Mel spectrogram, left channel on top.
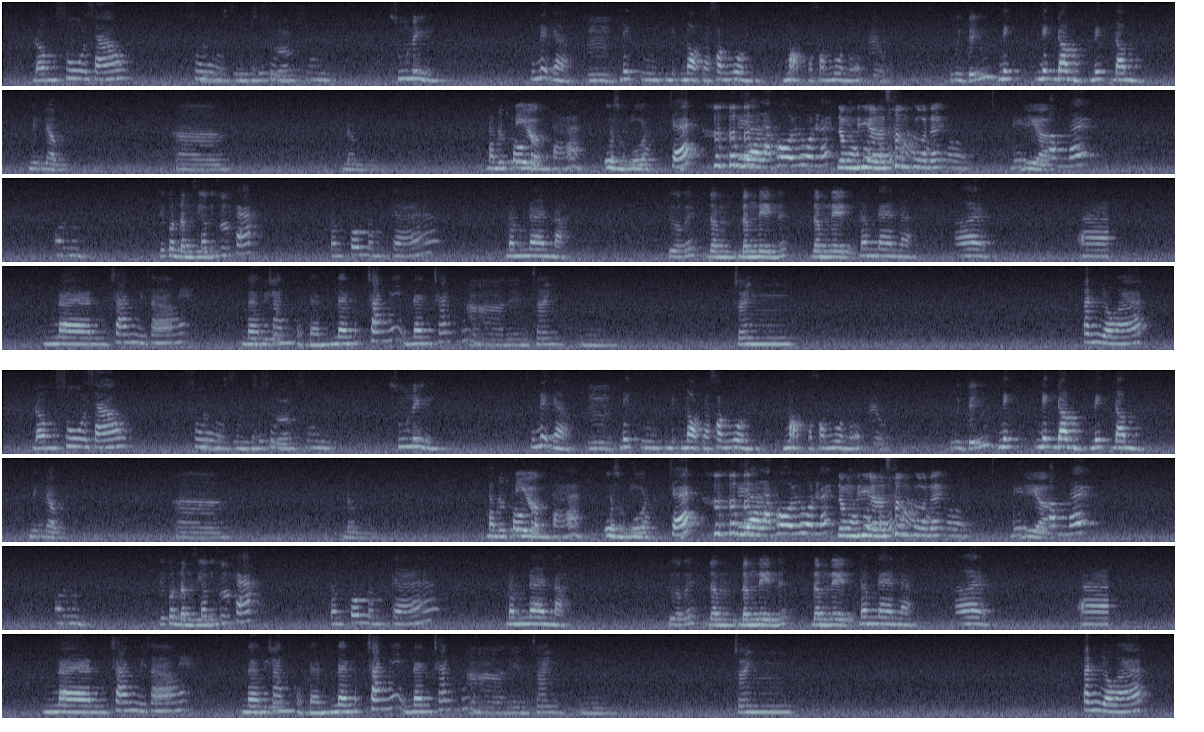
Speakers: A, on the right (about 60°); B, on the left (about 75°).
A: đồng xu thì sao xô
B: đồng xu
A: rồi xô
B: xu được
A: xô gì xô gì
B: xu nịnh
A: xô gì xô nịnh à
B: ừ
A: nịnh nịnh nọt là xong luôn nọt là xong luôn rồi đấy.
B: Ai dồi, cứ bình tĩnh
A: nịnh nịnh đầm nịnh đầm
B: nịnh đồng à, đồng
A: đầm
B: đầm
A: tôm
B: đìa
A: đầm cá à?
B: ui
A: đầm
B: dồi
A: đìa
B: ôi
A: chết
B: <laughs>
A: đìa là thôi luôn đấy
B: đầm
A: đìa
B: đìa
A: thôi
B: là
A: tới
B: xong
A: bảo
B: thôi
A: cọ
B: đấy
A: rồi đìa
B: đìa
A: xong đấy đầm
B: thế còn đầm gì
A: đầm
B: nữa
A: gì khác đầm tôm đầm cá
B: Ờ,
A: đầm nền à
B: được ấy đầm đầm nền đấy đầm nền
A: đầm nền à ơi à, nền chanh thì sao nền
B: nền gì
A: chanh
B: á
A: của nền nền bức chanh ấy nền chanh ấy
B: à, à nền tranh ừm, tranh
A: Tranh nhiều mà.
